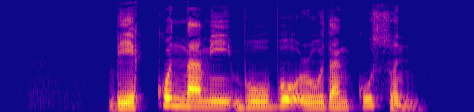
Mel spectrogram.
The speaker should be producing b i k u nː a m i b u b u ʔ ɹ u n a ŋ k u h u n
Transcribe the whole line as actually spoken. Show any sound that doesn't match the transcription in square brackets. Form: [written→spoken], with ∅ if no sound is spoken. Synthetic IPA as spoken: b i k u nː a m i b u b u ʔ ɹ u [n→d] a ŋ k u [h→s] u n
